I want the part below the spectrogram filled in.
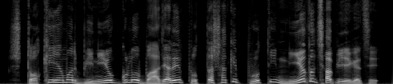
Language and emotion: Bengali, happy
